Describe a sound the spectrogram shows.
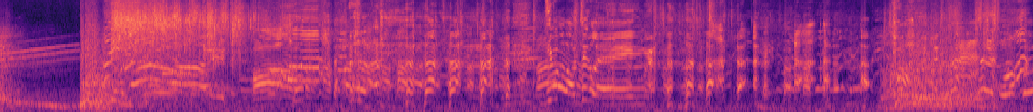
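A young man laughs heartily.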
